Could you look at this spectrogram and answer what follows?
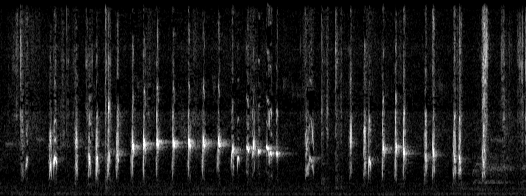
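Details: Rengganis ropelan song used to lure and tutor birds: an uneven stream of high chirps, quicker bursts alternating with looser notes, moderately loud over a faint hiss.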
